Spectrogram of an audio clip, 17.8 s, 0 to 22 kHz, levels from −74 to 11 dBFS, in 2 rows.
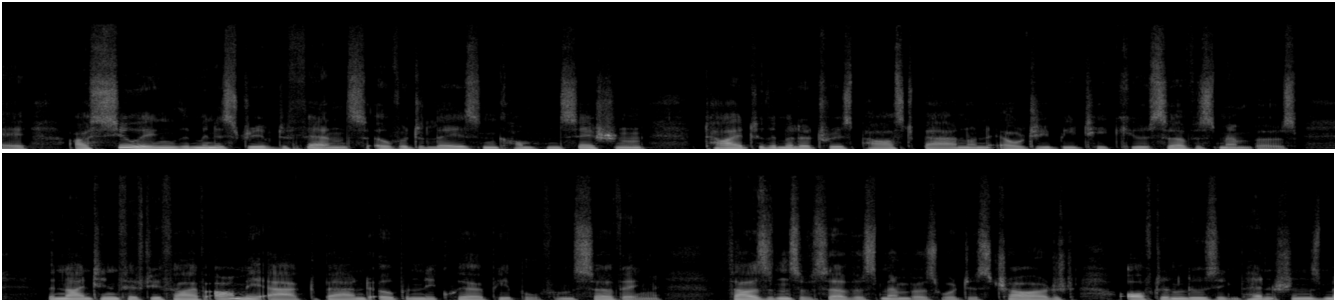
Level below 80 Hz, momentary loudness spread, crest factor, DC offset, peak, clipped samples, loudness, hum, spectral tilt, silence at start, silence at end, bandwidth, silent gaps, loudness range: -58 dBFS; 11 LU; 18 dB; under 0.1%; -10 dBFS; under 0.1%; -30 LUFS; none; -6 dB/octave; 0 s; 0 s; 19 kHz; none; 4 LU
